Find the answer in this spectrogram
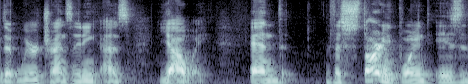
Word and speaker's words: Yahweh: But then we go on and we ask, okay, so how do we know that Yahweh is the right way of pronouncing it?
